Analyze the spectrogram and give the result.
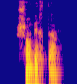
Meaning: Chambertin (wine)
- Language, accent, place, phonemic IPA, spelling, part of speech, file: French, France, Lyon, /ʃɑ̃.bɛʁ.tɛ̃/, chambertin, noun, LL-Q150 (fra)-chambertin.wav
